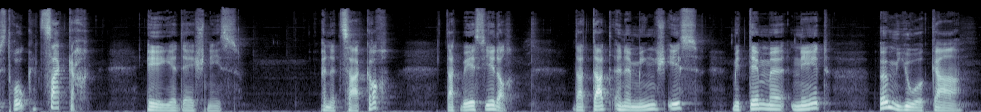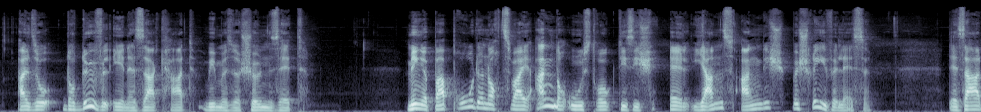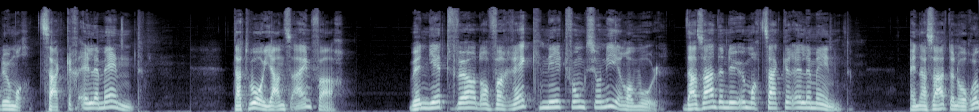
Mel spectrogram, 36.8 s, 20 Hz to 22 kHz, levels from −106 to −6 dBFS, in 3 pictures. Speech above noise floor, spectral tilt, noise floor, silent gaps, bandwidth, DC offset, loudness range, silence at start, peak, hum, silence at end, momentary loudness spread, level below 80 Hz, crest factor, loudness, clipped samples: 38 dB; -4.5 dB/octave; -63 dBFS; none; 16 kHz; under 0.1%; 6 LU; 0 s; -4 dBFS; none; 0 s; 12 LU; -56 dBFS; 22 dB; -25 LUFS; under 0.1%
